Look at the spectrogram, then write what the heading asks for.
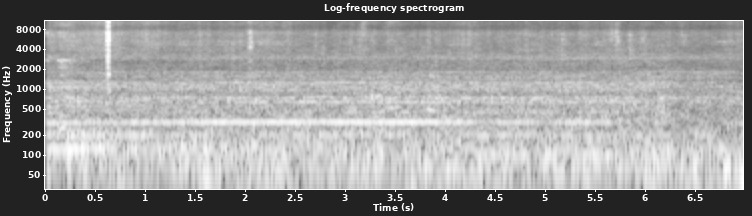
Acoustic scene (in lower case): bus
